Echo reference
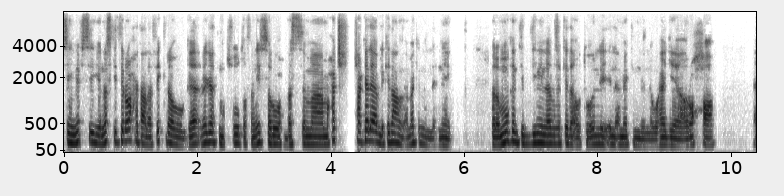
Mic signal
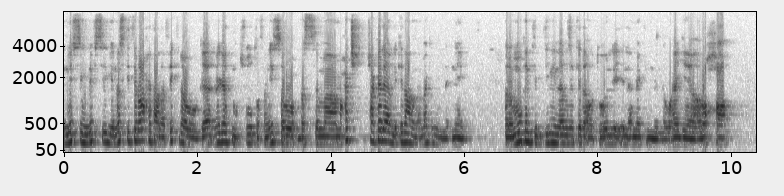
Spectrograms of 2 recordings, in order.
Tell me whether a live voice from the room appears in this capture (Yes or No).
No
